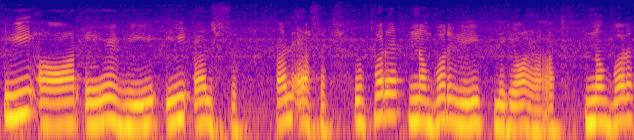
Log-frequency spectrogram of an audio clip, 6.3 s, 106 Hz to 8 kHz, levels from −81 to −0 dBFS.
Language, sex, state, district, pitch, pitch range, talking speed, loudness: Punjabi, male, Punjab, Kapurthala, 175 Hz, 155-185 Hz, 75 wpm, -12 LUFS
